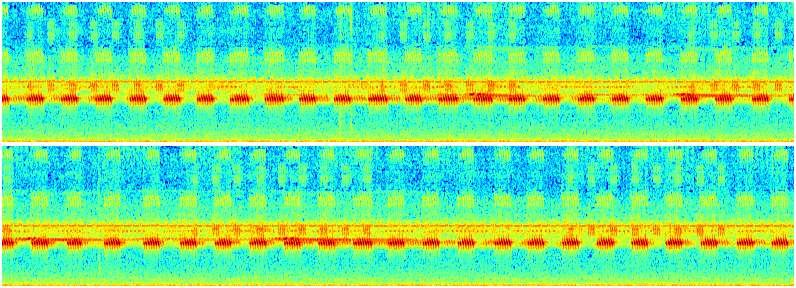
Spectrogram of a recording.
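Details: Late-night autumn grass insect song recorded in Changnyeong, South Korea: a long run of sharp, high chirp bursts at a brisk even pace, roughly three per second, over a wash of softer insect trilling and a quiet low hum.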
